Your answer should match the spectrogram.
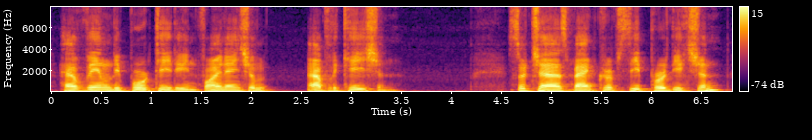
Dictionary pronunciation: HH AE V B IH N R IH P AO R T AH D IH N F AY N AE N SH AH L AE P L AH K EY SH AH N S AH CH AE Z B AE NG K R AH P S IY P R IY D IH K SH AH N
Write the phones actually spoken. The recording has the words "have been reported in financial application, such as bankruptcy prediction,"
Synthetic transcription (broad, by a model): HH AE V B IH N R IH P AO R T AH D IH N F AY N AE N SH AH L AE P L AH K EY SH AH N S AH CH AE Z B AE NG K R AH P S IY P R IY D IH K SH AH N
